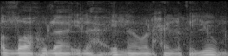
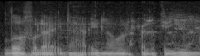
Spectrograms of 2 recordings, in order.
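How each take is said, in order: First: It is recited a little louder. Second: It is recited quietly, almost under the breath. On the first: "Agak kencengin dikit" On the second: "jangan dijaharin bacanya, disir"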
